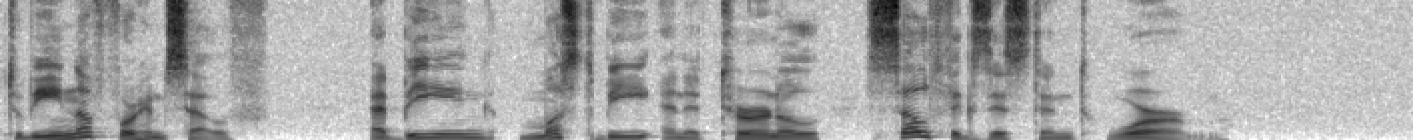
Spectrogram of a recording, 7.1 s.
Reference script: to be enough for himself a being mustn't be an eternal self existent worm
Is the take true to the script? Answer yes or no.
no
